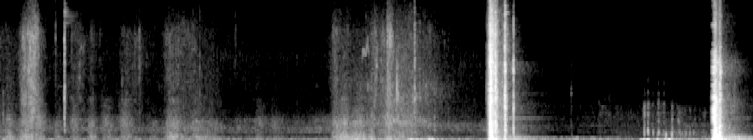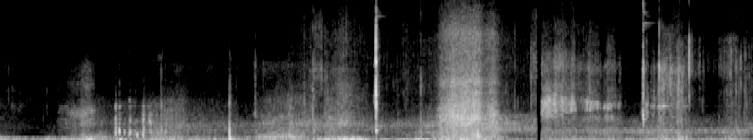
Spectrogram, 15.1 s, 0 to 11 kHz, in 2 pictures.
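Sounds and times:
leaves and brush rustling: 0.0 - 4.9, 10.2 - 15.0
shotgun shots: 4.9 - 5.3, 7.1 - 7.6.

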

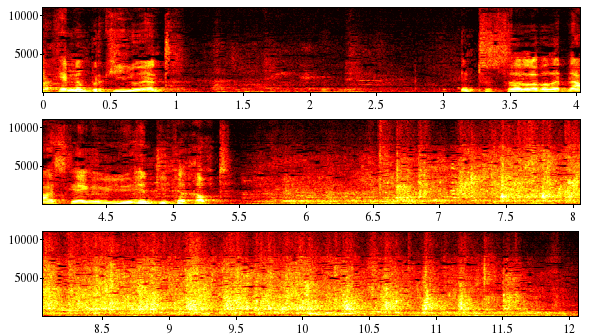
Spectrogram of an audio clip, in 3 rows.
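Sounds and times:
crowd laughter: 4.8 - 12.0
audience applauding: 6.2 - 12.0.

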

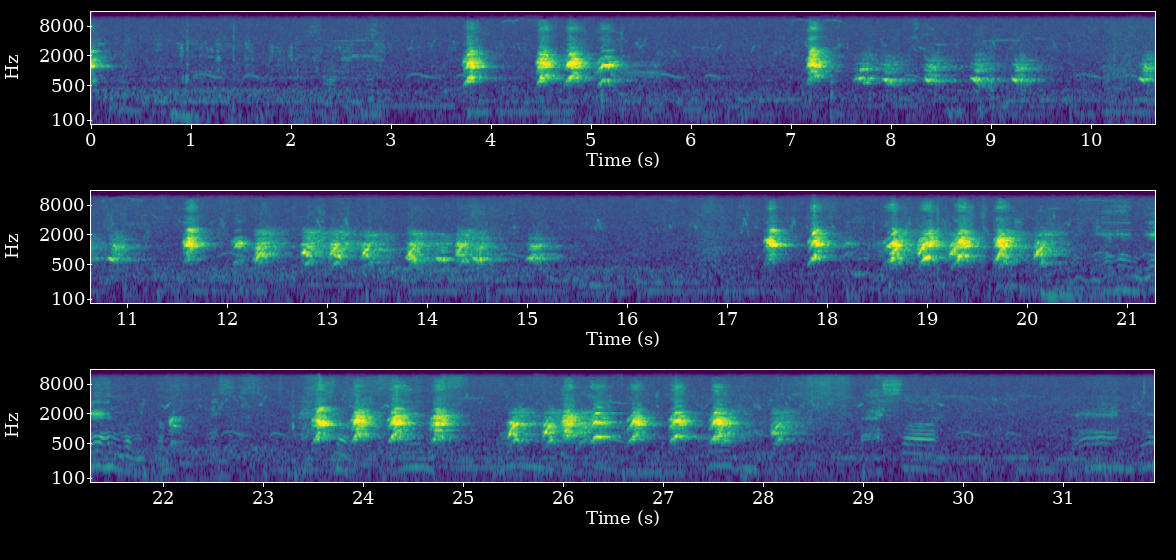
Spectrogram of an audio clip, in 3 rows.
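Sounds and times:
puppy barking: 0.0 - 0.3, 3.7 - 5.5, 7.2 - 9.6, 10.4 - 15.4, 17.4 - 20.6, 22.0 - 22.3, 23.4 - 28.4.

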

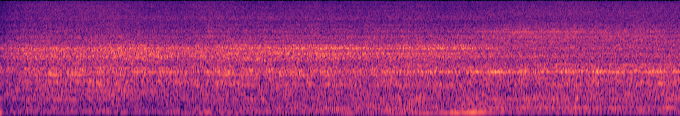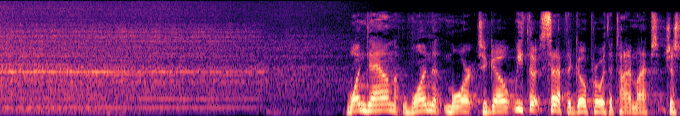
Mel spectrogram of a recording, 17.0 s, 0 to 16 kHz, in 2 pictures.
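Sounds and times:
hiss of metal cutting: 0.0 - 12.9
milling spindle whine: 0.0 - 13.2.

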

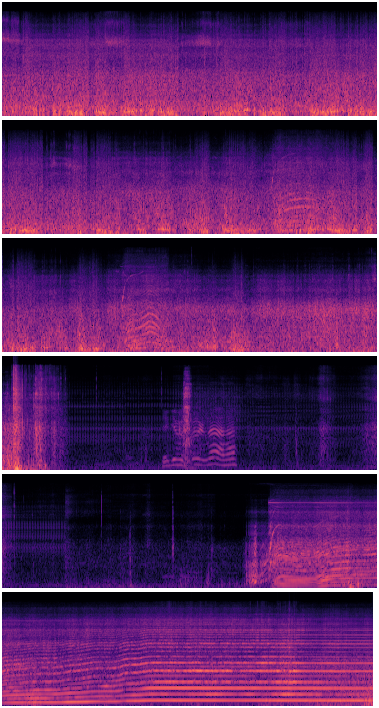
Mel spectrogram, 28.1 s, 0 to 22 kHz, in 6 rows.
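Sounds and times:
wind buffeting microphone: 0.0 - 14.5
model aircraft motor and propeller: 0.0 - 19.7, 21.8 - 28.0.

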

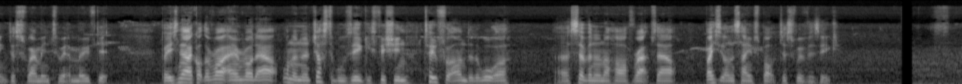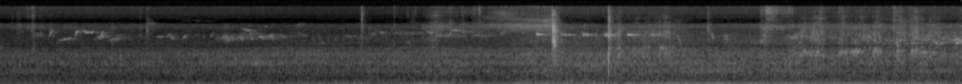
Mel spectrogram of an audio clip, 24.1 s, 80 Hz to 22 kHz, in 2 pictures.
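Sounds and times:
small birds chirping: 0.0 - 24.0
wind rumbling on microphone: 12.1 - 24.0.

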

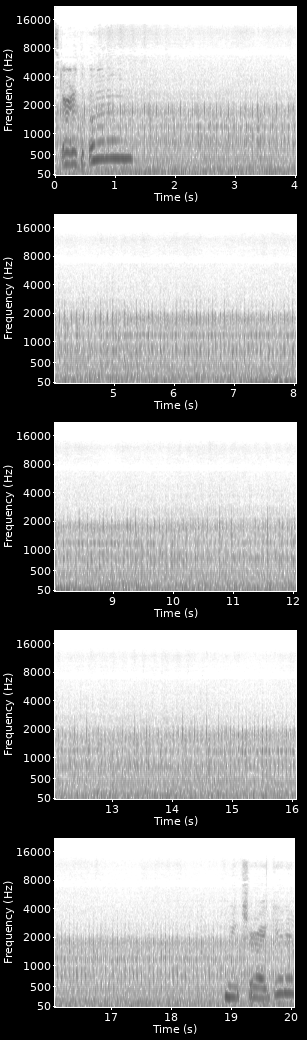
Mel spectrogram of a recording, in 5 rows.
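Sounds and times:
electric motor humming: 0.0 - 20.0.

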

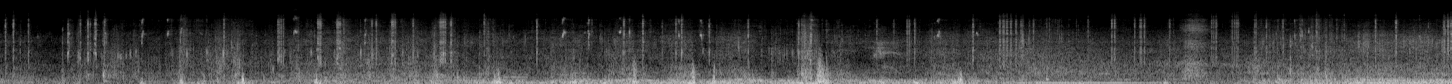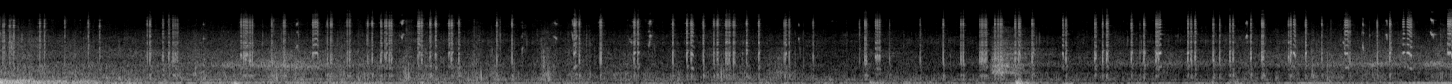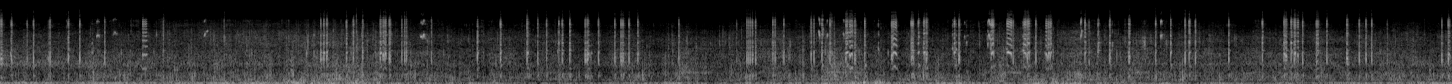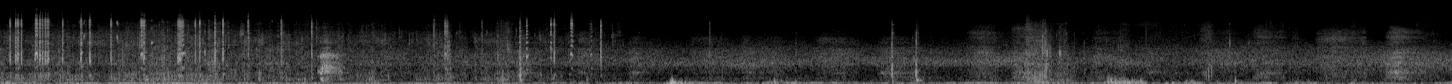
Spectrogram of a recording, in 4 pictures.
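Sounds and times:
bike squeaks: 0.0 - 50.0
bike clicking and rattling: 0.0 - 58.0
bike tyres on dirt trail: 0.0 - 58.0
heavy low rumble: 4.2 - 19.0.

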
